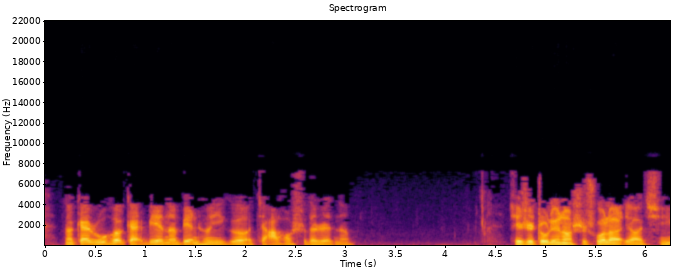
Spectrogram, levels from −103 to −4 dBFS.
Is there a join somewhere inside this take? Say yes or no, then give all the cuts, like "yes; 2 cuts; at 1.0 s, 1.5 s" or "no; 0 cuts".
yes; 1 cut; at 4.5 s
